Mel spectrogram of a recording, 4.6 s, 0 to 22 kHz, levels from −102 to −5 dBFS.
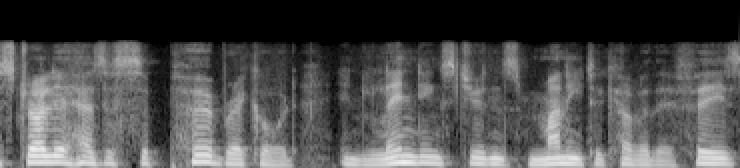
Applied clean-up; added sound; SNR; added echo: none; none; none; none.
